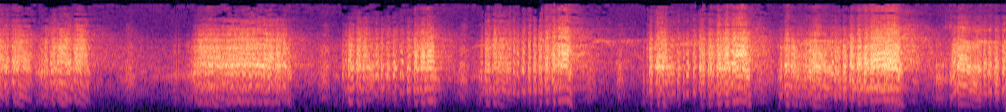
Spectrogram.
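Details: Macaw giving loud, harsh, raspy squawks, each about half a second long, in an uneven series of about six calls with short gaps between them.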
